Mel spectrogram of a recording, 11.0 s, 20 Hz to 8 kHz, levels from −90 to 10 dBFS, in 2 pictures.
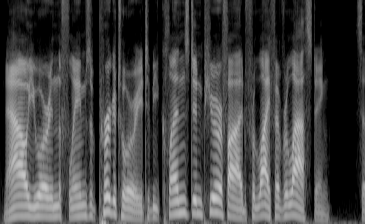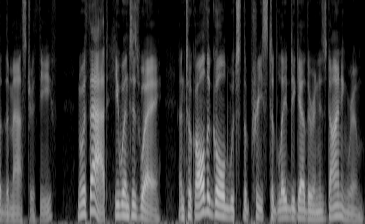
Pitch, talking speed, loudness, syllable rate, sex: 120 Hz, 230 wpm, -21 LUFS, 5.8 syllables/s, male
